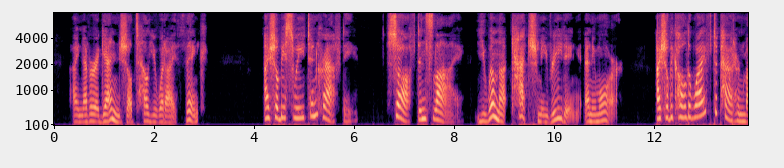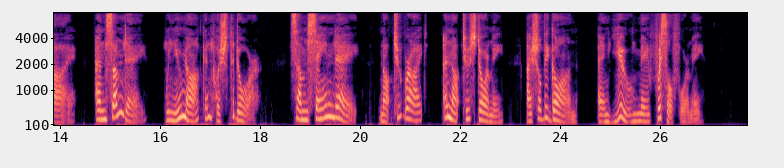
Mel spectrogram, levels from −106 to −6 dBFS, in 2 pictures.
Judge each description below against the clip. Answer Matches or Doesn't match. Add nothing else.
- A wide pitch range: Matches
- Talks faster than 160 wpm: Doesn't match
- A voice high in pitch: Matches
